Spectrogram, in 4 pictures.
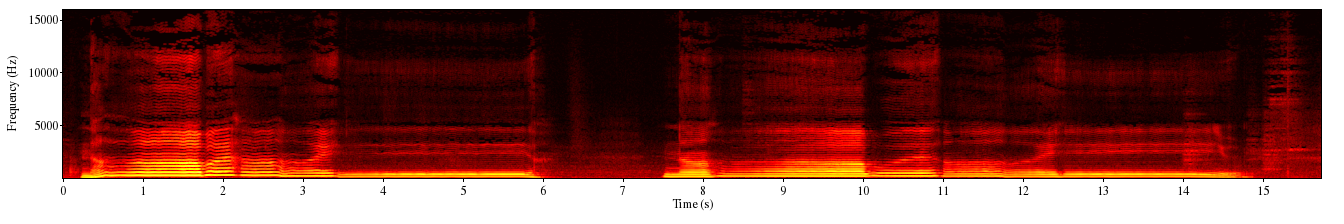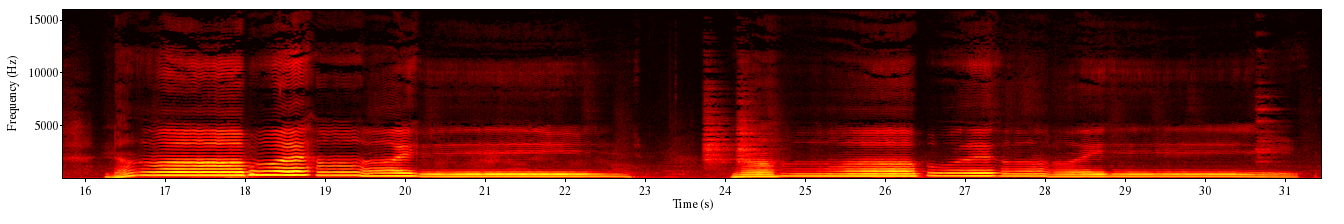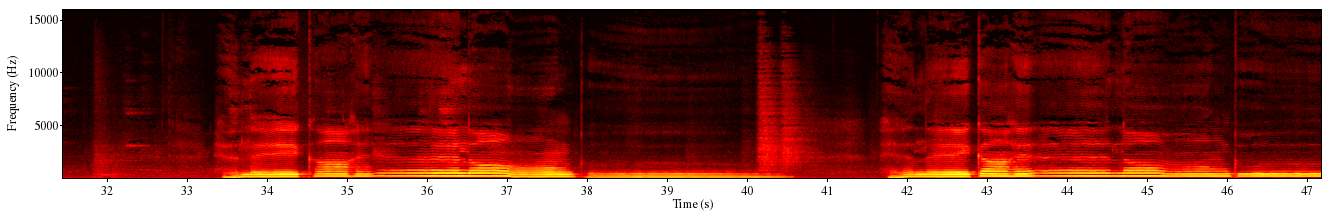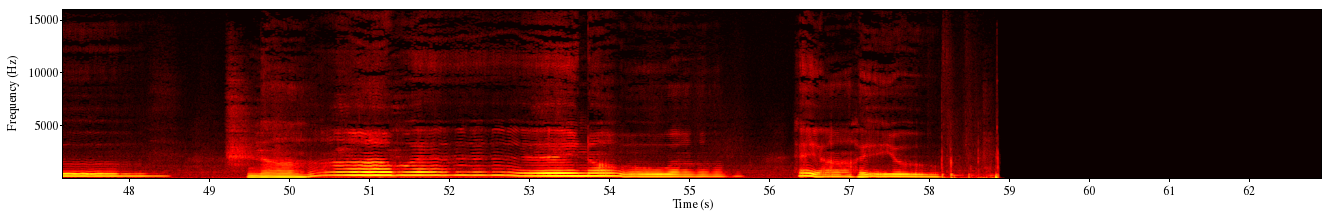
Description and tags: Girl singing mantra song next to the kitchen
girl, H1, song, Zoom, voice, mantra, human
